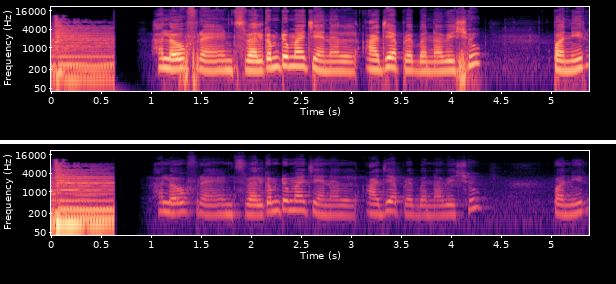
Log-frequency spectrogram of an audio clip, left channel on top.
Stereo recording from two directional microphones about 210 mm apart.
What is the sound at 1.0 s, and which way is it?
A woman's voice, 50° left (ahead or behind).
